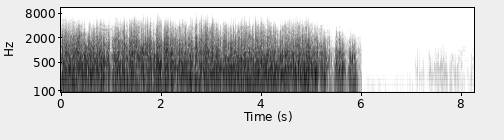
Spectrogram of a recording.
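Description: Loud wind noise on the microphone of a moving car, mixed with road noise. It cuts off abruptly about six seconds in, leaving near silence.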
